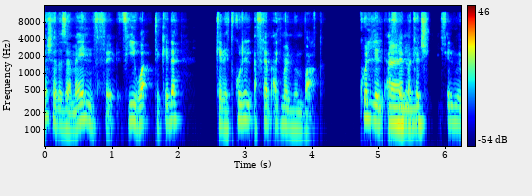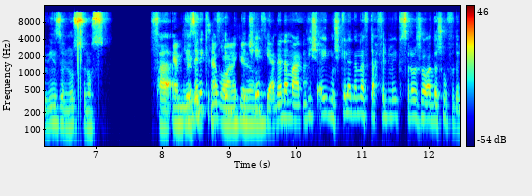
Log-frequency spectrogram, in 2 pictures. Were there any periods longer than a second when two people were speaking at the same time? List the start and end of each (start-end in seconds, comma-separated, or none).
8.1-9.5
